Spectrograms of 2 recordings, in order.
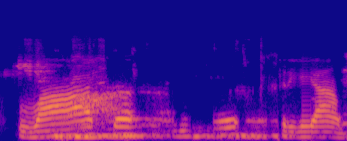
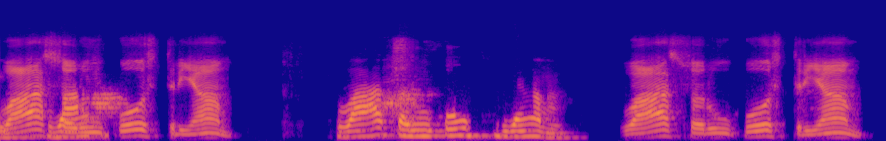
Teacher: पहले आ नहीं बोल रहे थे, अब आ बोल रहे हैं। गलत है ना, पूर्व रूप हो गया तो ओ के समान उच्चारण होगा।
